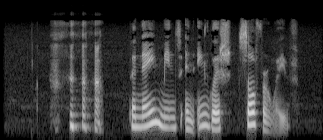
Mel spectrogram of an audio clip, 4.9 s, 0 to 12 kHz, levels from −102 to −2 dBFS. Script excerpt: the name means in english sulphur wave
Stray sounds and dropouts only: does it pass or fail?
fail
